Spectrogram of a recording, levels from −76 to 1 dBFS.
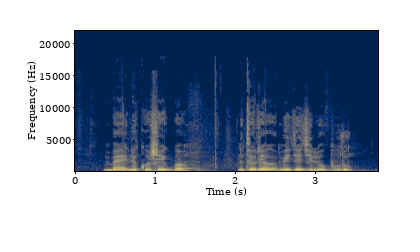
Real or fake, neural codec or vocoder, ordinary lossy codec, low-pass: real; none; AAC, 48 kbps; 19.8 kHz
